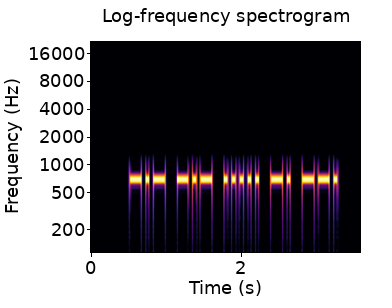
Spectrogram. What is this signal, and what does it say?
Morse code, heard as a keyed tone, about 21 wpm, 700 Hz. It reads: KK5NG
